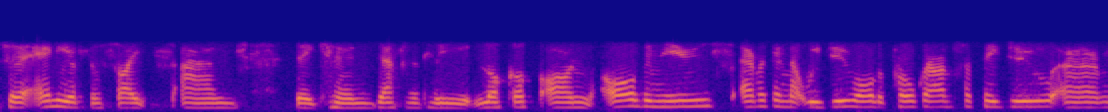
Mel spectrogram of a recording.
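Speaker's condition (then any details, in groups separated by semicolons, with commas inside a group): Cleft palate; congenital cleft palate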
